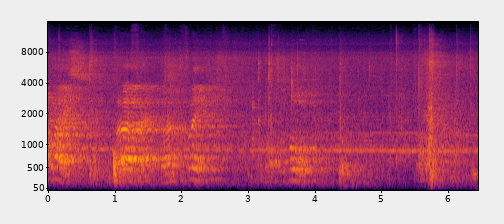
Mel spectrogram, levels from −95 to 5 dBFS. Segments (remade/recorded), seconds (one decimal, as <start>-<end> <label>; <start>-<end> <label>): 0.0-6.5 recorded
